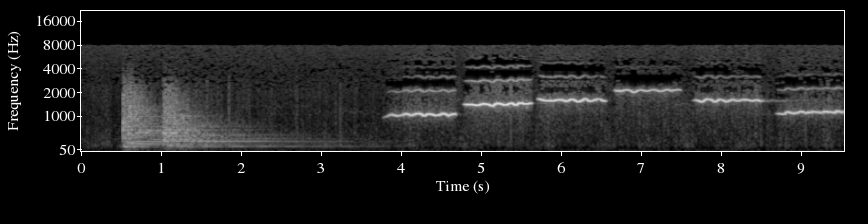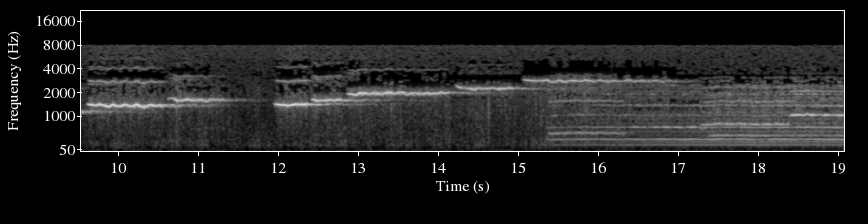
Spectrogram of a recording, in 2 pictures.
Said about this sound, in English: That whistle be your signal for the Signal Oil program, The Whistler, each Sunday night at this same time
